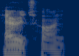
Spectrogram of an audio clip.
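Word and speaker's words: elytron: The next word is eretron, the singular of elytra. Eretron has three syllables and the stress is at the first one.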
